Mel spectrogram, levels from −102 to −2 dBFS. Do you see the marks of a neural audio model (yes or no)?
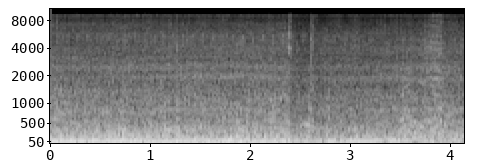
yes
